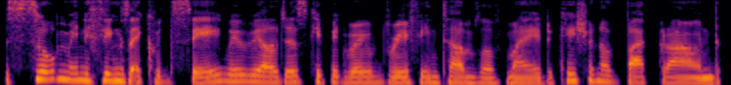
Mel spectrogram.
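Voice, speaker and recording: A woman with a Kenyan accent, a podcast guest and researcher, telling her story in a measured, earnest way. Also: sits low, clear, resonant tone, no room sound, clean studio sound. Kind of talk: reflective interview answers.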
